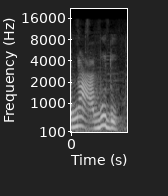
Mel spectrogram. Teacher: ketika melafalkan huruf ain, khususnya ketika sukun, ya hati-hati. Jangan sampai kita membacanya hamzah.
